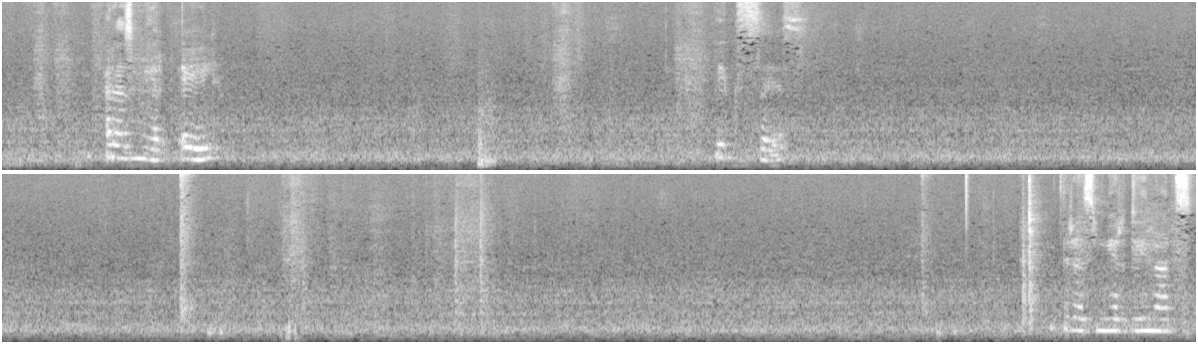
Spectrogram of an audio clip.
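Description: Soft fabric rustles as clothes are handled and laid down.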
